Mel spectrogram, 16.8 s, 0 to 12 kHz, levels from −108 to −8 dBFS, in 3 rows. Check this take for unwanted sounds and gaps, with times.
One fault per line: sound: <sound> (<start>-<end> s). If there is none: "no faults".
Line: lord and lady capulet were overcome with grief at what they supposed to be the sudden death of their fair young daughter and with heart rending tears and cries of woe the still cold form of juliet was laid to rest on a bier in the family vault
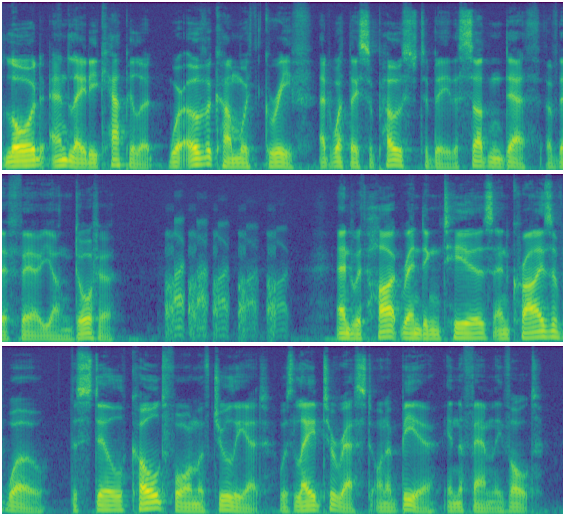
sound: laugh (7.2-8.5 s)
